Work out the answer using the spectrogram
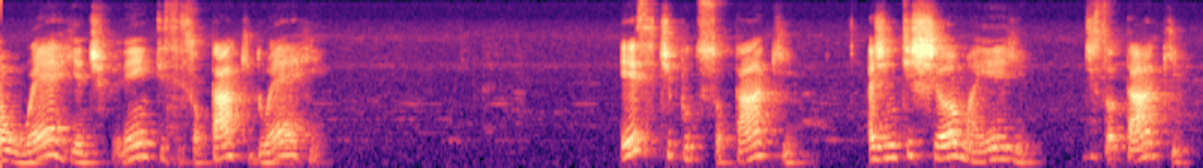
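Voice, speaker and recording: Slow, patient Brazilian woman teaching. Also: mid-range voice, reverberant. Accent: Brazilian Portuguese. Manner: slow, didactic, checks in with "né?" and "tá?". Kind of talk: recorded online class.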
